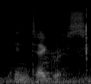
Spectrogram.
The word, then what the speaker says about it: Integris: to say this wrong is it tear grass or integrass architecture design of the renovation Street administration building how do you pronounce the name of the company Integris Integris thank you oh it's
